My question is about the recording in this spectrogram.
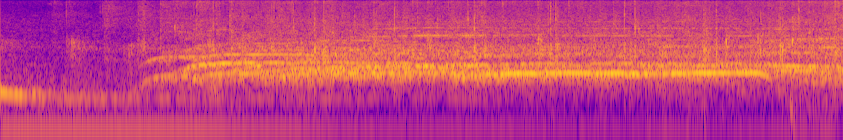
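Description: The band's last sung note ends right at the start, then the concert audience breaks into applause and cheering about a second in, with a long whoop held over the clapping. A low steady hum runs underneath and stops near the end.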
